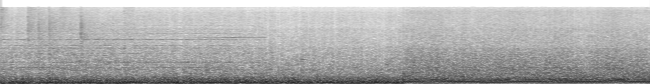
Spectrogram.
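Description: Background music over the steady low drone of a motorboat's engines running under way.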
